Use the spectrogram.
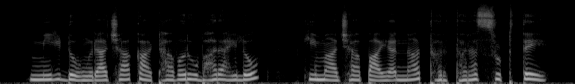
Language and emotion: Marathi, fearful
